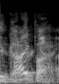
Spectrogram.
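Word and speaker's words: Yucaipa: He's Ukaipa, and I know how to pronounce that too, because yes, I lived in Ukaipa.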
